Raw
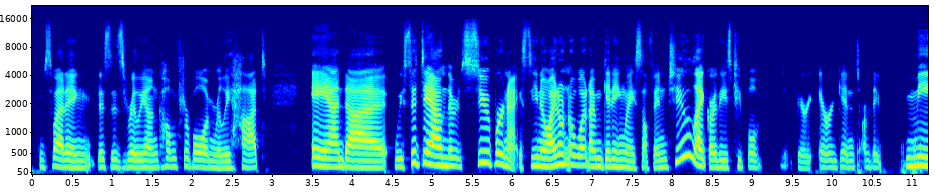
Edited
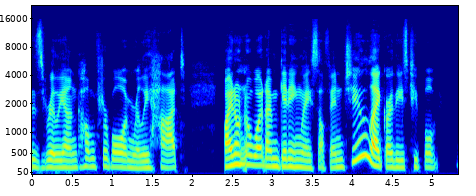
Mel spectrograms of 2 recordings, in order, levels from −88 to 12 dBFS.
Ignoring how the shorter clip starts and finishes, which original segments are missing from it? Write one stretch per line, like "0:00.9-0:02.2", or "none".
0:03.4-0:06.4

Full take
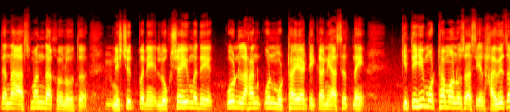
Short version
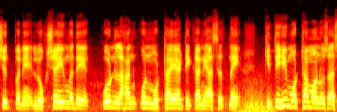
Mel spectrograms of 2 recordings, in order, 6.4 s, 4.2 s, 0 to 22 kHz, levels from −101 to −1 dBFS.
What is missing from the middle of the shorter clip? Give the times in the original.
0:04.7-0:04.8

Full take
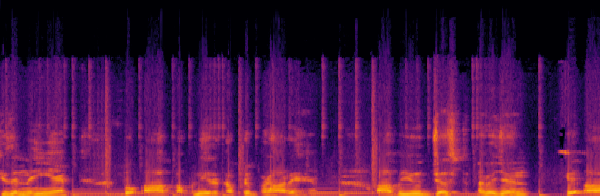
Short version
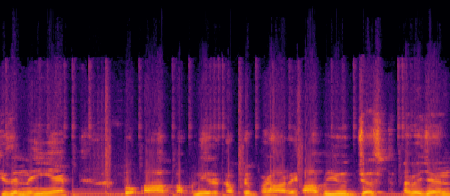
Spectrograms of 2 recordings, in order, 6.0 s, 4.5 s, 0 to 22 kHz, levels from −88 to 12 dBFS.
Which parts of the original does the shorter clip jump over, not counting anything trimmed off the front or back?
0:03.0-0:03.7

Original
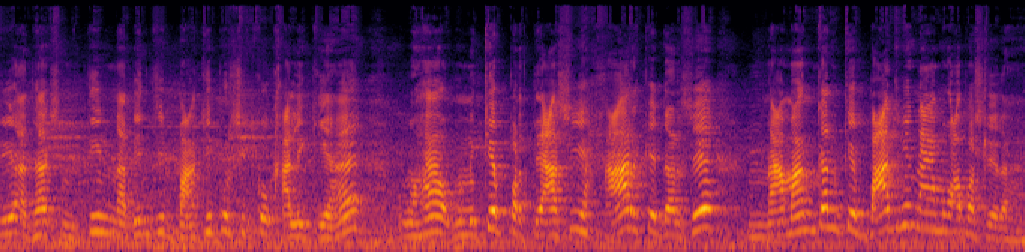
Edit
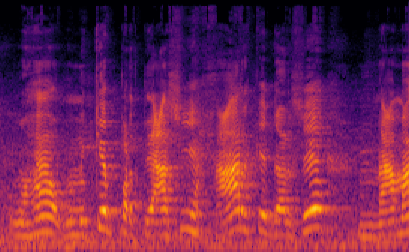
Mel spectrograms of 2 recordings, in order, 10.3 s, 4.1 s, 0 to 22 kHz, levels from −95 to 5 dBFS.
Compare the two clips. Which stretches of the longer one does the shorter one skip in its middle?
none

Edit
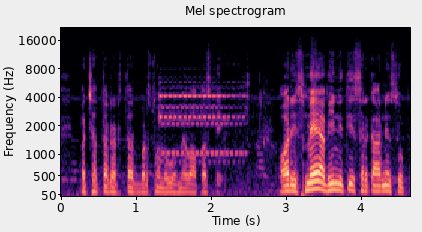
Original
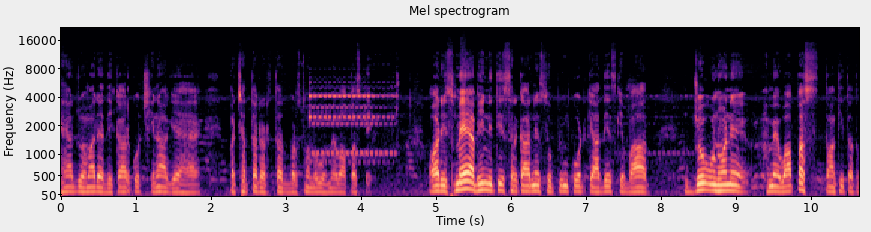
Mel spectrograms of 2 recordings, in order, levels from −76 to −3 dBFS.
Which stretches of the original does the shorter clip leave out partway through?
none

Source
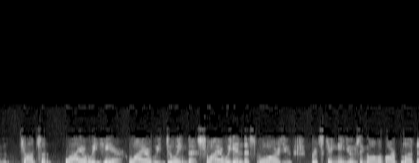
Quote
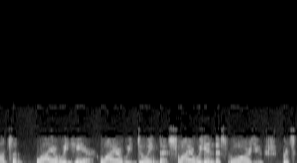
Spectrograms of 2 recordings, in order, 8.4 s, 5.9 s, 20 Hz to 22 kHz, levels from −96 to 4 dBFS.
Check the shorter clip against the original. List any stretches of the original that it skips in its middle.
none

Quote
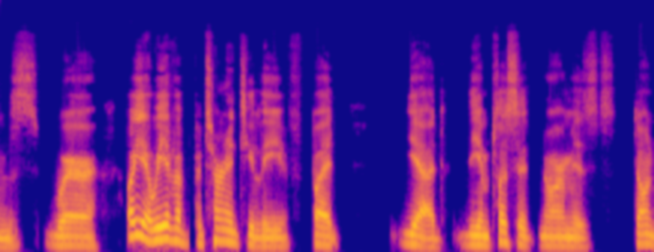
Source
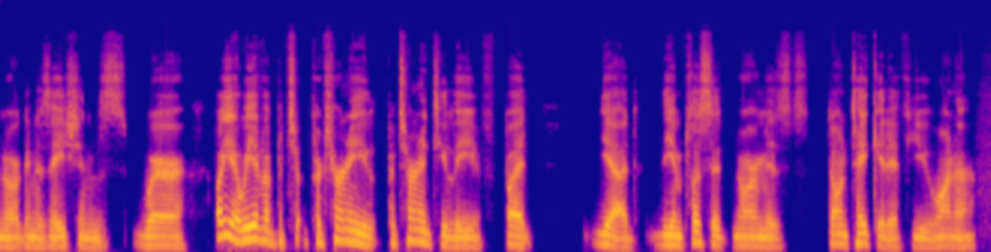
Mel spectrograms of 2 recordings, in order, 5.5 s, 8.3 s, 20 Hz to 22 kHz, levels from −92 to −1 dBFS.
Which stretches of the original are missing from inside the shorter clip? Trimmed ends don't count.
0:02.4-0:03.3

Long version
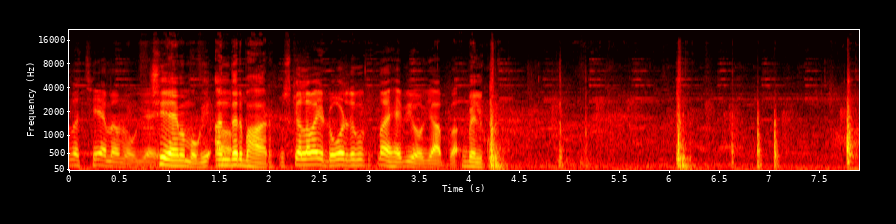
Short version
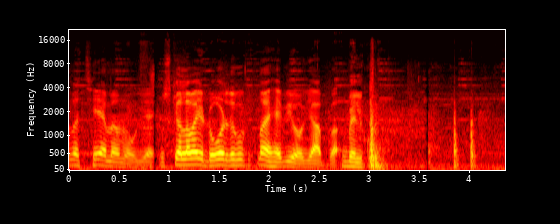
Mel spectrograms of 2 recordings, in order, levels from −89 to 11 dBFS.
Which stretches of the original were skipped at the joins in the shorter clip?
0:00.8-0:02.0
0:04.7-0:06.5

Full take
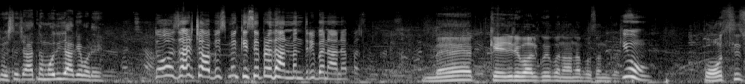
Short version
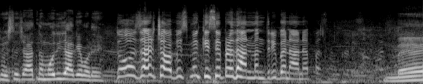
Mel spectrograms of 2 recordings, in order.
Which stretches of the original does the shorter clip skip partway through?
0:01.0-0:01.4

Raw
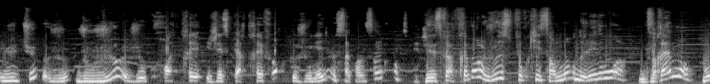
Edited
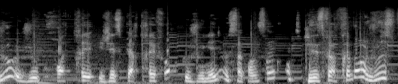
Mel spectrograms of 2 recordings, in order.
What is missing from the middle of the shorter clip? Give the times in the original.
0:04.0-0:04.1

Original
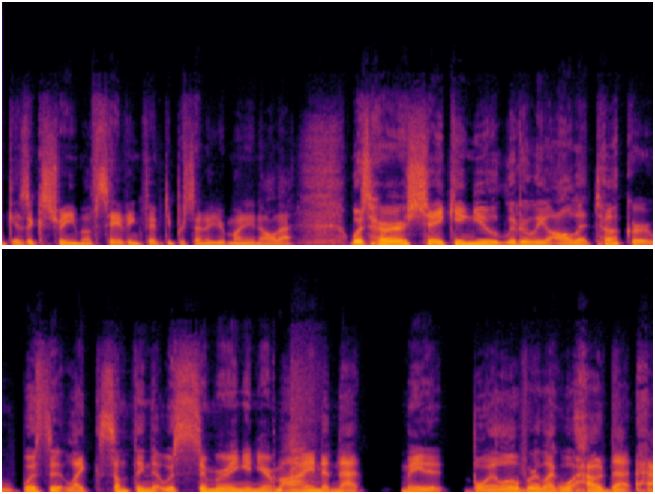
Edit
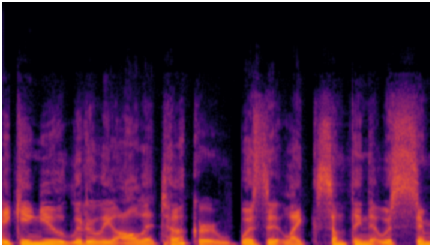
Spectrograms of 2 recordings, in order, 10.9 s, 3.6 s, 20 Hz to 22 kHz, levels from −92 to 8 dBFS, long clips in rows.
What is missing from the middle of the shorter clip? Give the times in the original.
none

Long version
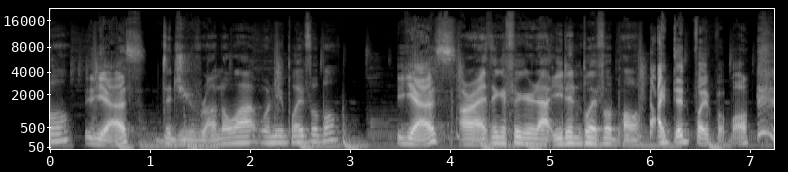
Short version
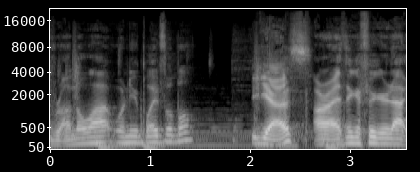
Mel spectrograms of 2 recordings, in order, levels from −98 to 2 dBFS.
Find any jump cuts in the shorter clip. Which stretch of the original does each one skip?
none

